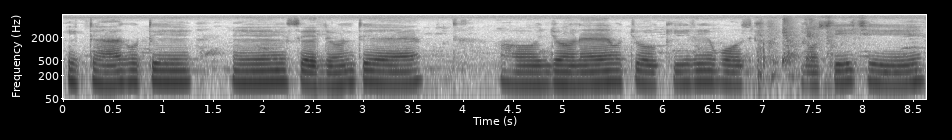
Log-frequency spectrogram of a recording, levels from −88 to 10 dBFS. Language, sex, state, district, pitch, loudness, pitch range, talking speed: Odia, male, Odisha, Sambalpur, 135 Hz, -17 LUFS, 125-140 Hz, 60 wpm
